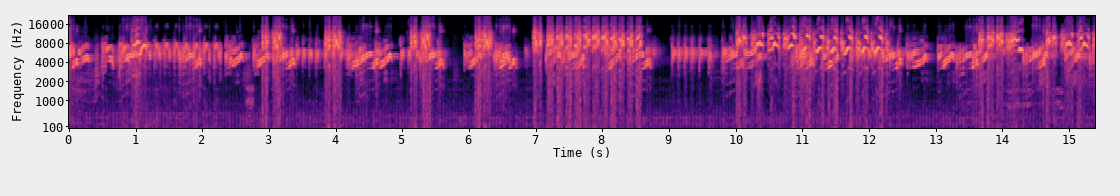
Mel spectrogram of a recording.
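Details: High, thin chattering and fast trills of crimson sunbird, used as a trapping lure, run almost continuously for fifteen seconds with brief breaks and some sharp clicking notes.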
